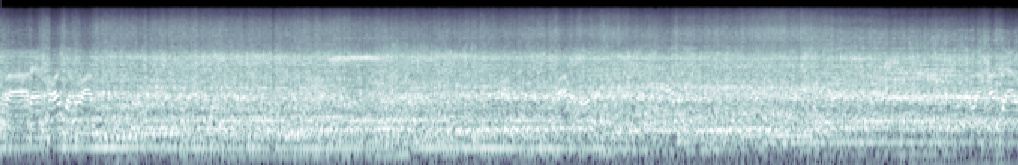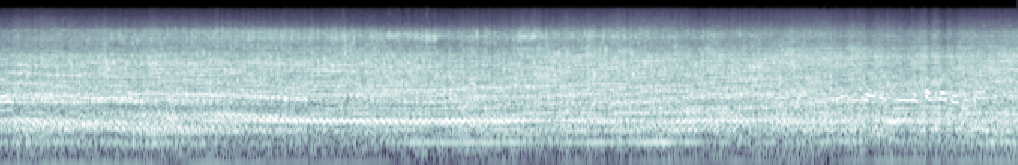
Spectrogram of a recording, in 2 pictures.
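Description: A boat engine runs steadily and loudly as the boat climbs over waves, a continuous drone with shifting tone throughout, with voices speaking over it.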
